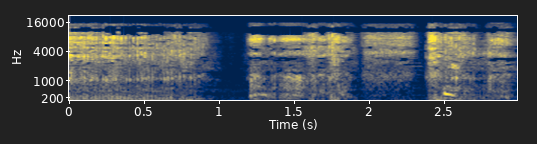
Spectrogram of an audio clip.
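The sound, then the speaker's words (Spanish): A voice imitates a man's loud snoring with three rough, raspy, forceful bursts separated by short pauses, with no other talking. “en el momento que ya no escuchaste al tipo roncar ahí.”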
